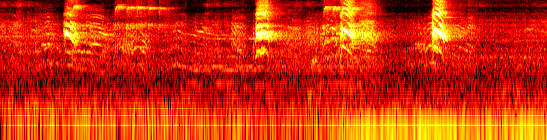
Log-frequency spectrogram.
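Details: Parrots chirping loudly while eating and balancing on a wire outdoors: harsh, scratchy squawks come about once a second, over steady low rumbling background noise.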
